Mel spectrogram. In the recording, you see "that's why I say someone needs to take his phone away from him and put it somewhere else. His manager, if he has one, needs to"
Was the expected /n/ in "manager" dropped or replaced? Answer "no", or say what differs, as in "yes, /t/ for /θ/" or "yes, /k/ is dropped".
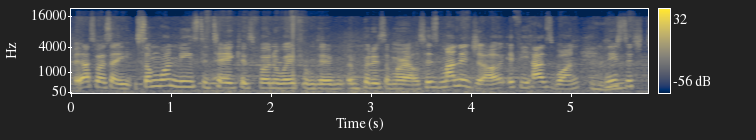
no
